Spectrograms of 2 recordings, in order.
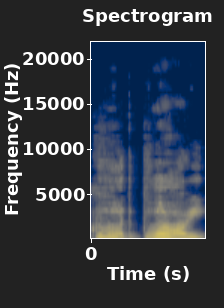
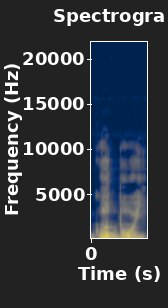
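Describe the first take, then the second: First: It is said in a loud, aggressive tone. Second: It is said in a light, smooth tone.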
